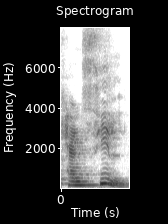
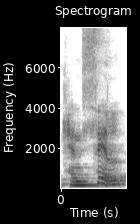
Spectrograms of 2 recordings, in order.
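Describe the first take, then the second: First: The second syllable has an 'i' vowel. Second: The second syllable has an 'e' vowel. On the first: The speaker calls it right. "But সঠিক উচ্চারণ ক্যান্সিল" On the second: The speaker calls it wrong. "এটাকে বলে থাকি ক্যান্সেল"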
